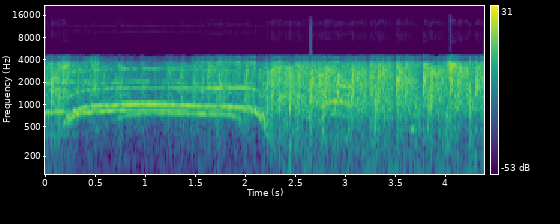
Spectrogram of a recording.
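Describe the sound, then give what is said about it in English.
An audience claps and cheers in a dense, loud, steady wash of applause, with high whoops near the start. “Come on, clap your hands.”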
